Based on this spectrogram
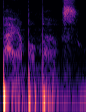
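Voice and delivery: whisper. Shown as a demonstration. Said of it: "whispered repeat of the word".

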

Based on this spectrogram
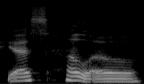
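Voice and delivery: low slow mopey hello; dejected imitation. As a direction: drag it out like you're defeated. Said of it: "sound so dejected about saying hello".

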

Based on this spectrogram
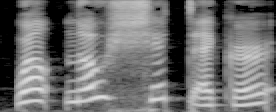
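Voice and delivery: affectionately. A narrator's reading. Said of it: "Ella said with affection".

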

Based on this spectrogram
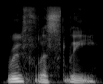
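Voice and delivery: "ruthlessly" said slowly, each syllable careful; retrying "ruthlessly" with care. Shown as a demonstration. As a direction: sound out "ruthlessly" deliberately. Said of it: "try one more time".

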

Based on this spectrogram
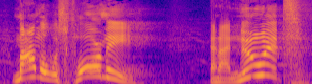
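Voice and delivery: loud, stressed FOR; emphatic point. Real, not acted. Preacher telling the congregation his mom backed him, emphatic. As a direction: lean hard on for.

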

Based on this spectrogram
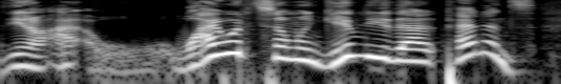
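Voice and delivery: high-pitched puzzled protest; acted bewilderment. Asking a priest about the penance, high-pitched bewilderment. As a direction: imitate a baffled, high-voiced complaint.

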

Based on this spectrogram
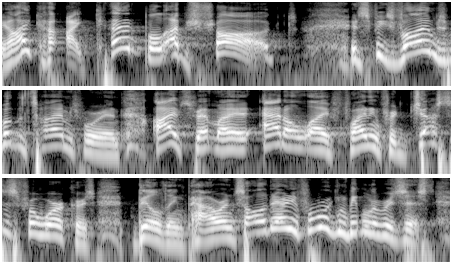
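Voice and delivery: high-pitched, hammed-up outrage; mock indignation. Host reads an activist's tweets aloud, mock-indignant.

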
